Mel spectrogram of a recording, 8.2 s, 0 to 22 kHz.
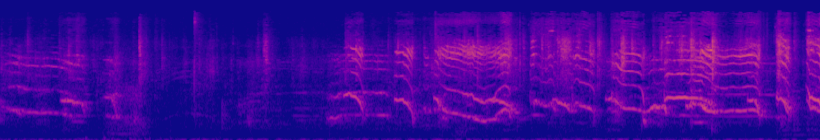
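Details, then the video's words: Chocolate Labrador Retriever puppies, 47 days old, indoors: a litter of high whining whimpers and squeaks, wavering and overlapping, growing busier and louder after the first few seconds. "Chocolate Labrador Puppies"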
